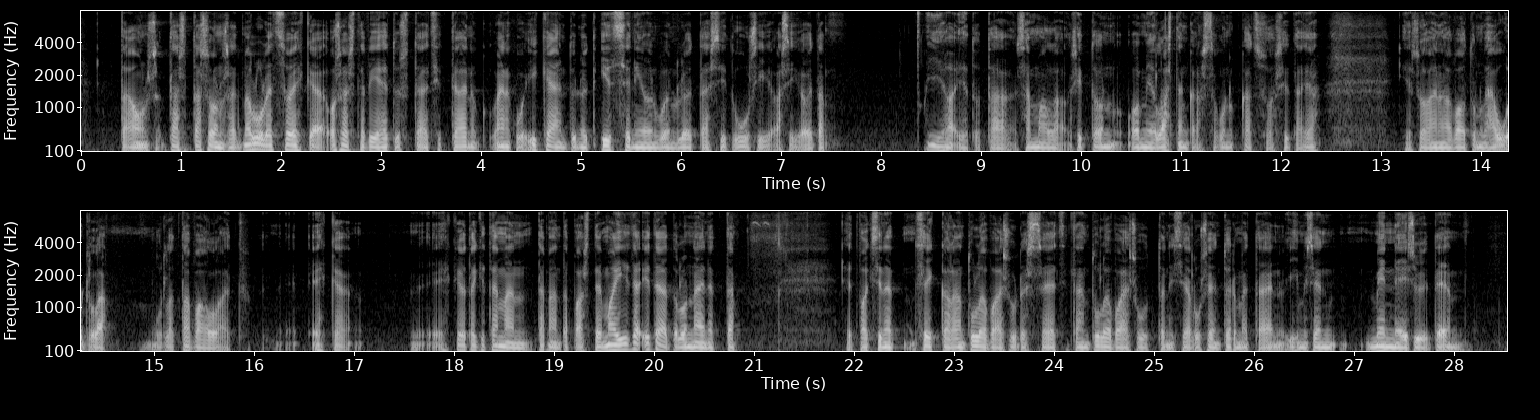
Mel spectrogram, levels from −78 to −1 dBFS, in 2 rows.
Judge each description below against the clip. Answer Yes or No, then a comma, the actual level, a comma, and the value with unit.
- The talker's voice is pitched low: Yes, very low, 90 Hz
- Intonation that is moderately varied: No, narrow, 2.0 semitones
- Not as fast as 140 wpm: No, average, 145 wpm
